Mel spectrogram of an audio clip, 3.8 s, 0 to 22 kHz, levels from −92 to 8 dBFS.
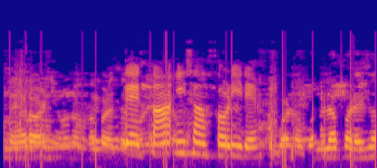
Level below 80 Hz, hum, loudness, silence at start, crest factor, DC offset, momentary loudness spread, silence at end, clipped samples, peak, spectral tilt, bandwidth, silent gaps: -54 dBFS; none; -16 LUFS; 0.05 s; 16 dB; under 0.1%; 8 LU; 0 s; under 0.1%; 0 dBFS; -3.5 dB/octave; 11 kHz; none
